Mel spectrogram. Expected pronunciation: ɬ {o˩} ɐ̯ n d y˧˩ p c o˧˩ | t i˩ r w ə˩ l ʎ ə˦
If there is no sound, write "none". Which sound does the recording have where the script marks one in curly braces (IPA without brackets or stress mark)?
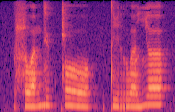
o˩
